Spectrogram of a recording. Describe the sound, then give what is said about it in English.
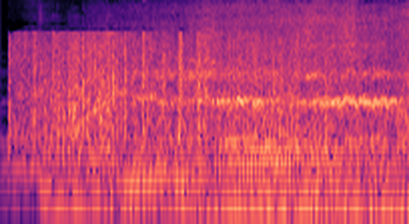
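The Batmobile's engine roars loudly as it pulls away, its tires squealing and skidding in a sustained, high-pitched screech over the rumbling motor. No one speaks. “Soon, the Dark Knight arrived at Gotham Harbor in the Batmobile.”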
